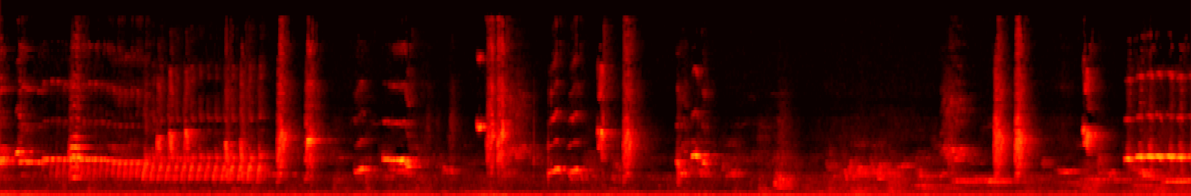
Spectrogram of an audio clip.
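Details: Van Hasselt's sunbird, a lure recording used to get a caged bird singing at night; a long jumble of high squeaky chips, short slurred whistles and clicks, with a buzzy ringing burst at the start and the end.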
